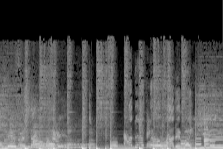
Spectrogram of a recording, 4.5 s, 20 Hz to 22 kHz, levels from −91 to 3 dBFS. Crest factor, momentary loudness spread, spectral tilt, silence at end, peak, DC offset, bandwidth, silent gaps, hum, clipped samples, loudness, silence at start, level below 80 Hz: 14 dB; 5 LU; -5.5 dB/octave; 0 s; -4 dBFS; under 0.1%; 17 kHz; none; none; under 0.1%; -19 LUFS; 0 s; -28 dBFS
